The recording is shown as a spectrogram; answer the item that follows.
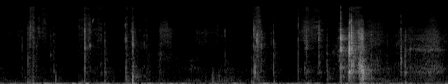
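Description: A deck of oracle cards being shuffled and a card drawn: irregular soft flicks, slides and rustles of card stock, busiest about three and a half seconds in.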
